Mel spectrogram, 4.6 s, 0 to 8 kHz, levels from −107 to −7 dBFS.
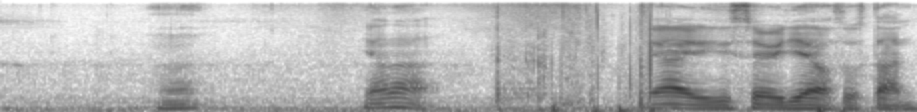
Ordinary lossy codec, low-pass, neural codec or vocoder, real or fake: none; 7.2 kHz; none; real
